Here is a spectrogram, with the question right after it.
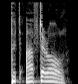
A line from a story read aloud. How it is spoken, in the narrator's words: said the lady in a hollow voice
